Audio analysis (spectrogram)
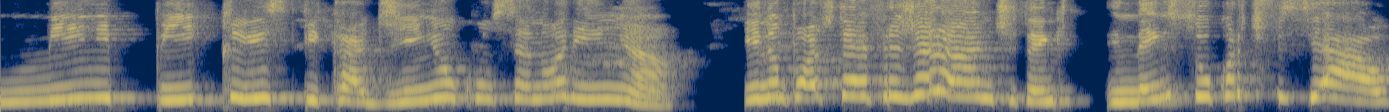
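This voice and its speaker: On a very clean recording with a silent background, a woman is talking. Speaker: podcast host. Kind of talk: casual chat.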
